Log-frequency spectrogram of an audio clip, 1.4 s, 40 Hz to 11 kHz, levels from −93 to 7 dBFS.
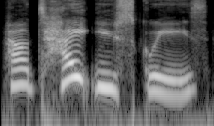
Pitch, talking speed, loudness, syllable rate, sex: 225 Hz, 170 wpm, -16 LUFS, 3.9 syllables/s, female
